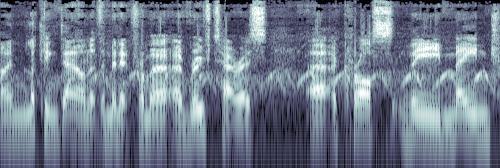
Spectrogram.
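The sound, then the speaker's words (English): An ambulance siren wails as the vehicle goes round a large roundabout in a busy city transport hub in Madrid, heard beneath a voice talking steadily throughout. “You may hear that's the sound of an ambulance just going round this big roundabout in front of me.”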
